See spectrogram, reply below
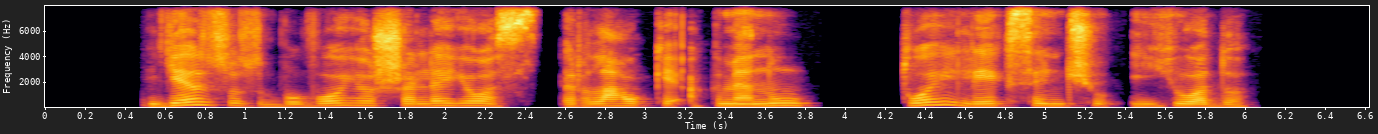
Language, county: Lithuanian, Šiauliai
